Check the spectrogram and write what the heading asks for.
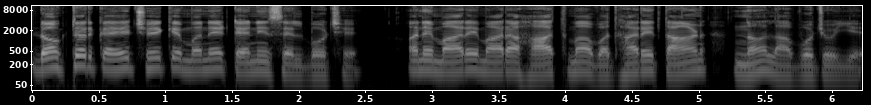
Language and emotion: Gujarati, sad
